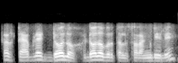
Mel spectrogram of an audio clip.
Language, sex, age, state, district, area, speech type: Kannada, male, 18-30, Karnataka, Chikkamagaluru, rural, conversation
